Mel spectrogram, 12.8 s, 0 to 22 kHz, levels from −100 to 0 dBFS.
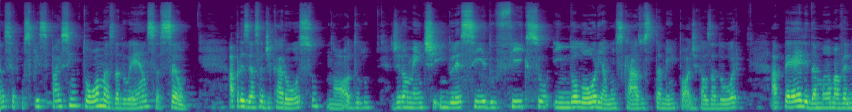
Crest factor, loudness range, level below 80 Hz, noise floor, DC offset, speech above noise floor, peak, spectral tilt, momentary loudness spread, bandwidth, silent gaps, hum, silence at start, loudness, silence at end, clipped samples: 20 dB; 3 LU; -76 dBFS; -52 dBFS; under 0.1%; 26 dB; -6 dBFS; -4.5 dB/octave; 11 LU; 19.5 kHz; none; none; 0 s; -26 LUFS; 0 s; under 0.1%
